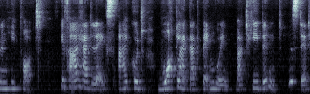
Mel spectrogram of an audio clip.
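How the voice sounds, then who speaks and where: A woman's voice: on the high side, a bit bright, low-quality recording. A woman speaking at a mental health session, telling a story in a chatty way with many fillers. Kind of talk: storytelling talk.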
